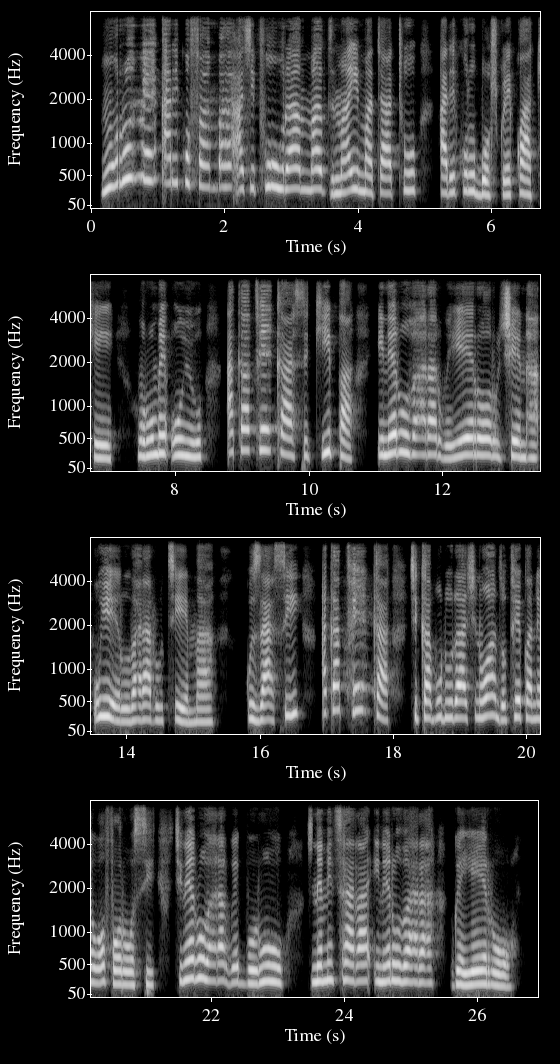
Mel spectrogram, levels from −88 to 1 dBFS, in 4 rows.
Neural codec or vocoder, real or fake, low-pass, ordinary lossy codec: codec, 16 kHz, 0.8 kbps, ZipCodec; fake; 7.2 kHz; Opus, 64 kbps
